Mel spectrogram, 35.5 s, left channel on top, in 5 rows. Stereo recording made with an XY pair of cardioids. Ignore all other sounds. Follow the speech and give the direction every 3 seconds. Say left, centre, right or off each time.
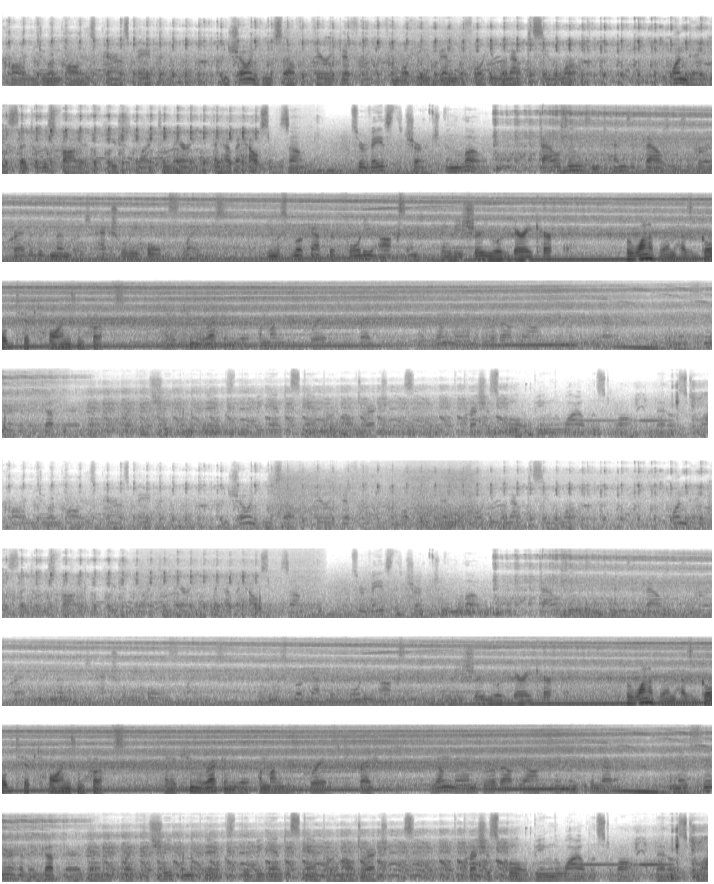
left, left, left, left, left, left, left, right, right, right, right, right.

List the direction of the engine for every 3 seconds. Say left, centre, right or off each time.
left, left, left, left, left, left, centre, centre, right, right, right, right.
